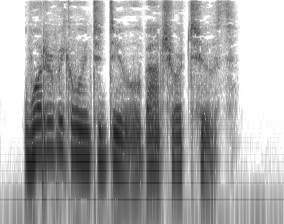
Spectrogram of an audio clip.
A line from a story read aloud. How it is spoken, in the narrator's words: He looked at me calmly and said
